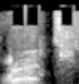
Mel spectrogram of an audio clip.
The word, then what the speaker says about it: Rich: it's Rick is it how do you pronounce it in New Zealand it's rich but um I don't know how in the states it's you you can call me anything you want it's rich I go by Rich Richie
